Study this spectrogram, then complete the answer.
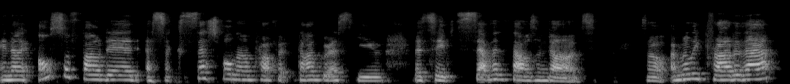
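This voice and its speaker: With a medium pitch, a woman talks at a moderate pace. There is some breathiness in her voice, and her pitch varies in an ordinary way. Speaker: energy healing coach. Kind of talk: live webinar presentation. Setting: online video event.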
